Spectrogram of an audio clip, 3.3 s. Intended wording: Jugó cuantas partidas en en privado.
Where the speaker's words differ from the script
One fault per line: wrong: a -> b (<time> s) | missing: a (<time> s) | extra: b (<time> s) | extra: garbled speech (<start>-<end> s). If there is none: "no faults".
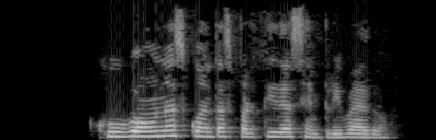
extra: unas (1.1 s)
missing: en (2.4 s)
